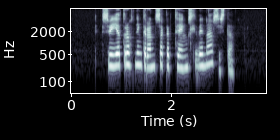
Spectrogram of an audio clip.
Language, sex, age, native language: Icelandic, female, 40-49, Icelandic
